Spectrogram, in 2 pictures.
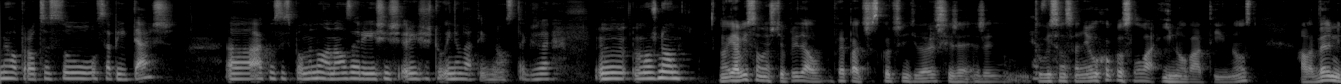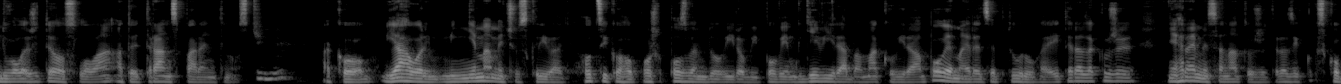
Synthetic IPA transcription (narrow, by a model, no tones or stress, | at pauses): nɛɦɔpɾɔt͡sɛsusapiːt̪aʃ | a̰kɔsispɔmɛnulanaɔzajɾɪɛʃiʃɾɪɛʃiʃt̪ṵːʔinɔʋat̪iːʊnɔsc̚t̪aɡʒɛ | mɔʒnɔnɔjabisɔmɛʃcɛpɾid̪alpɾɛpat͡ʃskɔt͡ʃɛɲcid̪ɔɾɛt͡ʃiʒɛʒɛt̪ubisɔmsaɲɛuxɔpilˠslɔʋaːʔinɔʋat̪iːʊnɔsc | alɛʋɛʎmid̪ʊɔlɛʒit̪ɛːɦɔslɔʋaʔa̰t̪ɔjɛt̪ɾanspaɾɛnt̪nɔ̰sc | ʔa̰kʰɔjaɦɔʋɔɾiːmːiɲɛmaːmɛt͡ʃɔskɾiʋachɔt͡sikɔɦɔpɔpɔzʋɛmd̪ɔʋiːɾɔbipɔʋɪɛmɡɟɛʋiɾaːbamakɔʋiɾaːbampɔʋɪɛmajɾɛt͡sɛpt̪uːɾuɦɛjt̪ɛɾazakɔʒɛ | ɲɛɦɾajmɛsanat̪ɔʒɛt̪ɛɾazjɛskɔ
